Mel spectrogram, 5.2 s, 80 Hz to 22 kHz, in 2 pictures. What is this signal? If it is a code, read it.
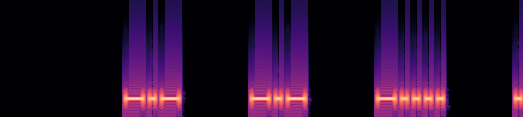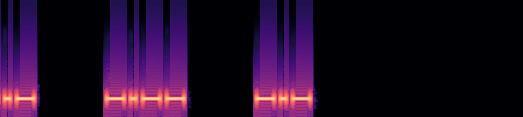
Morse code, heard as a keyed tone, about 40 wpm, spaced as for 19 wpm, 700 Hz. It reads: KK6UYK
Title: USA Call Signs - 6 Characters - 4x Character Spacing - 40wpm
